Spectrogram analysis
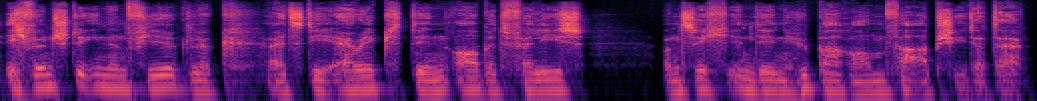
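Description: A man narrating a first-person science-fiction audiobook in a calm, measured, reflective way. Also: fairly low pitch, breathy edge, no room sound, clean studio sound.

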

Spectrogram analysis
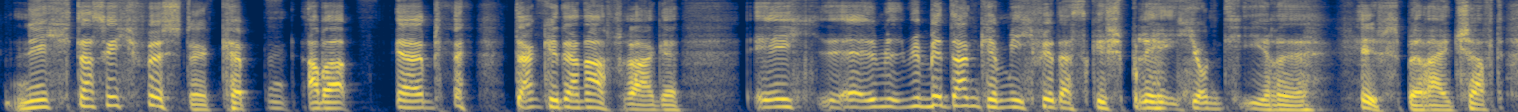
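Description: Casting: a man playing a jittery alien starship captain, bright voice, lively swooping pitch, stammering politeness. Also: no echo, studio quality, full character voice. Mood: evasive. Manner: flustered, stammering, overly polite. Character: nervous evasive alien captain with a trunk.

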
